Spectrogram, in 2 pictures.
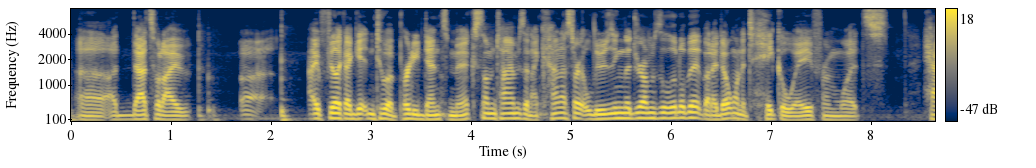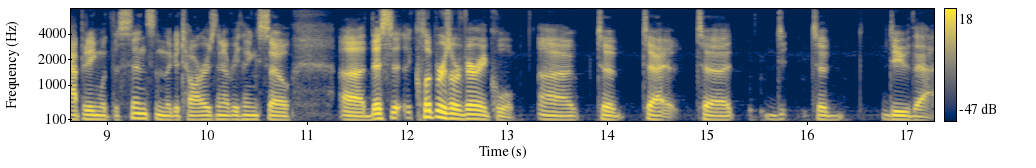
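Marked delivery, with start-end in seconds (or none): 13.3-17.3 stuttering with stumbling repeats. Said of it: "I don't know why I'm stuttering".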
